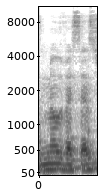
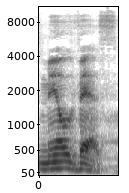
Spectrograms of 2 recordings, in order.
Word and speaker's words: Mil Veces: It is not pronounced as Mil Veces, just like how I was pronouncing it. It is Mil Veces, okay?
